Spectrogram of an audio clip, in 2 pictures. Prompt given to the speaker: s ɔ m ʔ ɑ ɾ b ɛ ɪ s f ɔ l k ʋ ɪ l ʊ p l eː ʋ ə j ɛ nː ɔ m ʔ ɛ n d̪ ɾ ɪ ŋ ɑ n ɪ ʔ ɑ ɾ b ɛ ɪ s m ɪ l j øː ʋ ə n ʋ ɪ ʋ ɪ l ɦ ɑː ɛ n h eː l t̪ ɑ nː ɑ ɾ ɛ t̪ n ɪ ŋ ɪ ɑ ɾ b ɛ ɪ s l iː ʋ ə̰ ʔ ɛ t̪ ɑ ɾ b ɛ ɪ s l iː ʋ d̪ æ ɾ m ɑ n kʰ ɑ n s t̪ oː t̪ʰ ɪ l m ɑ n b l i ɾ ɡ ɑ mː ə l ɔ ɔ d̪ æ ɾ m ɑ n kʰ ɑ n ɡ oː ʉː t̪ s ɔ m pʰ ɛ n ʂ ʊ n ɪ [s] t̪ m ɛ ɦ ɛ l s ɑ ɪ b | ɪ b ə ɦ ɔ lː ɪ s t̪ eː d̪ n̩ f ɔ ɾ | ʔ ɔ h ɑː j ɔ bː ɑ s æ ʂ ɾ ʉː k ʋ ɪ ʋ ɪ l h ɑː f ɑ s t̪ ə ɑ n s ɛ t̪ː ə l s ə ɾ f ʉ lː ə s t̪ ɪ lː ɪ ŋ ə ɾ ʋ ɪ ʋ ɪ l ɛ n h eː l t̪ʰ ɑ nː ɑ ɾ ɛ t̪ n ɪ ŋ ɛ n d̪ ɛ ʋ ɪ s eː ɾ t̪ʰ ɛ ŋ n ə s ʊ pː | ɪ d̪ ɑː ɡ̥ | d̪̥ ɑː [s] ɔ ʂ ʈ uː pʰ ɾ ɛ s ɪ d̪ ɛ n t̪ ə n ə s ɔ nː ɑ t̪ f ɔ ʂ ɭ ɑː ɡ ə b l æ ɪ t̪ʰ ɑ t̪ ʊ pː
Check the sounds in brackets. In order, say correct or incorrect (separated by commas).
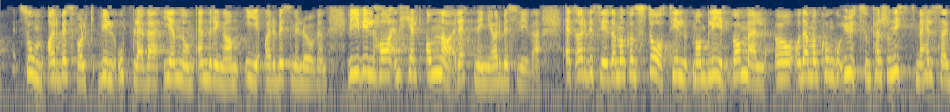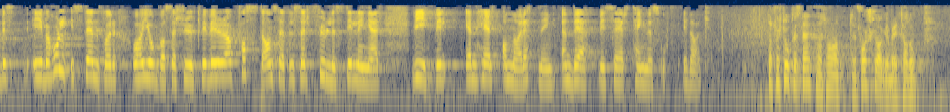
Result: correct, incorrect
